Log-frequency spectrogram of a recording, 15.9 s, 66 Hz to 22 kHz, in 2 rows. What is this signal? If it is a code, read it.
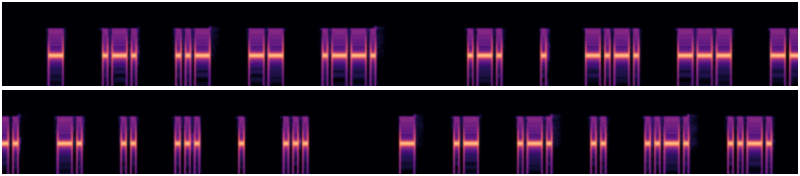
Morse code, heard as a keyed tone, about 25 wpm, spaced as for 15 wpm, 550 Hz. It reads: TRUMP RECOGNISES TARIFF
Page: news-headlines-in-morse-code-at-15-wpm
